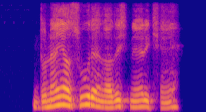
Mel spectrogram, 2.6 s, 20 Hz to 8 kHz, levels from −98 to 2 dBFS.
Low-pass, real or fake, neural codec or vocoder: 7.2 kHz; fake; codec, 16 kHz, 0.9 kbps, LongCat-Audio-Codec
